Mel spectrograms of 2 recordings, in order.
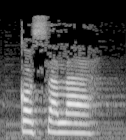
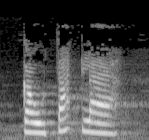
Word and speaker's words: Kosala: Kiều tắc la, phiên âm từ Phạn ngữ là kosala, cũng đọc là câu tác la, câu tác di la, là một nước lớn ở Ấn Độ vào thời Đức Phật, kinh thành là Xá Vệ.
